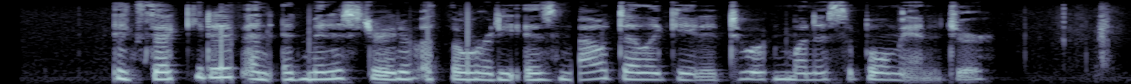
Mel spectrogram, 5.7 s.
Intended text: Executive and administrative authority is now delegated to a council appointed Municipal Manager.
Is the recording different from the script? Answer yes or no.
yes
